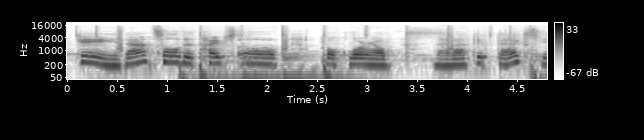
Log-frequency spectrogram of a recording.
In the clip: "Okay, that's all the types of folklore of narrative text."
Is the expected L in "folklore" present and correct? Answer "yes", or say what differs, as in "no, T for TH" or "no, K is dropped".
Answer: yes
